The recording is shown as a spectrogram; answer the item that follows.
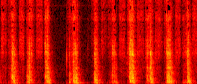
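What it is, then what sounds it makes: Scratch-art card (wax-coated paper) scraped with a stylus. A wooden stylus scratches dense strokes across a flat scratch-art card of black wax-coated paper while the other hand steadies the sheet. Eleven short, dry, rasping scrapes follow one another at an uneven pace, centered in the low-mid range with a bright papery edge.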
